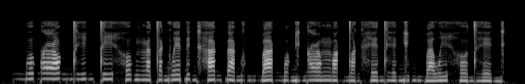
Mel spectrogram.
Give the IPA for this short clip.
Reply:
ɡ͡b o ɡ ʕ ɔ ɡ dʱ i ɡ t i h o ɡ ŋ a t a ɡ w e ɗ i ɡ h a ɡ ɗ a ɡ o ɡ ɡ͡b a ɡ͡b ɔ ɡ i ɡ ʕ o ŋ ɔ ɡ dˤ a ɡ h e dʱ e ɡ i ɡ ɡ͡b a w i h o dʱ e ɡ

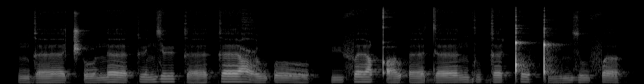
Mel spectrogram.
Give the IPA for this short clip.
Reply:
ŋ ɡ ɜː˩˧ t͡ʃʼ o˩˧ n ɜː˥˩ k ʏ˥ n z ʏː˥ k ɜː˩˧ k ɜː˥ ʕ u˨˥ ʔ oː˥˩ | y˨˥ f ɜː˥ qʼ o˩˧ ʔ ɜ˩˧ d ɜː˨˥ ŋ ɡ u˥˩ ɡ ɜ˥˩ ǃ o˥˧ ǃ y˩˧ n z u˥˩ f ʌ˥˧

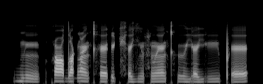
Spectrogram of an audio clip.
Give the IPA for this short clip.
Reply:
b ĩ | qʷ ɯː dˤ ə ɠ ɛ̃ː kʰ ɛ ɗ ə t͡ɕʰ ɛ zʲ ə̃ sʷ ɛ̃ː kʰ ɯː j ɛ j iː pʼ ɛ

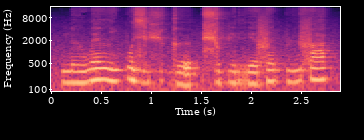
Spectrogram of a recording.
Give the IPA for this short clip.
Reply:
n ø w ɛ l i p o zʲ o ç y ɡ ø | ɕ o pʲ ɛ rʲ ɛ f ɛ p y f a

